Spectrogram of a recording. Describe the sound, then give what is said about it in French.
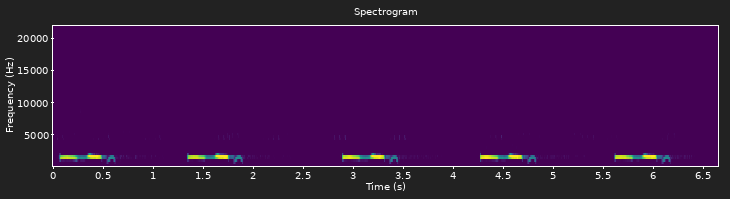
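A western North American bird, ranging from southeastern British Columbia to central Mexico and wintering in the southwestern United States, repeats the same short whistled call five times at steady intervals, each a clear rising-then-dropping phrase, with no other sounds around it. “Comme à l'habitude, voici la voix de l'oiseau à l'honneur aujourd'hui.”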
